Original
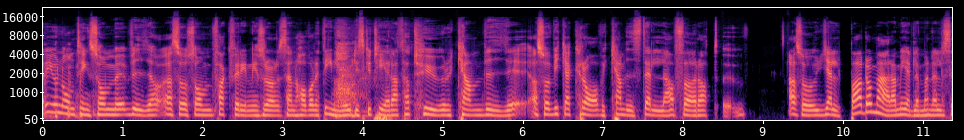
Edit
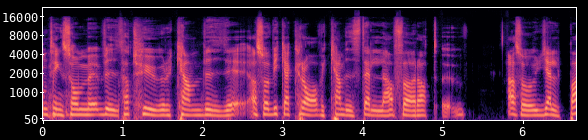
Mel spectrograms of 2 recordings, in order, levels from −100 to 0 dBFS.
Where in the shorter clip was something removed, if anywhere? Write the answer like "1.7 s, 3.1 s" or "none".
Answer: 0.9 s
